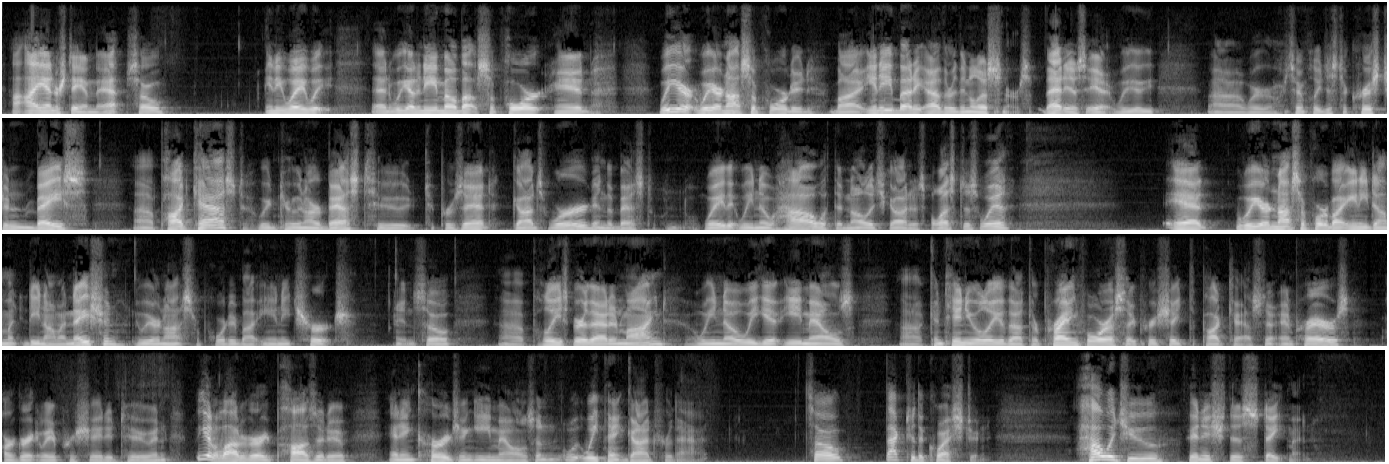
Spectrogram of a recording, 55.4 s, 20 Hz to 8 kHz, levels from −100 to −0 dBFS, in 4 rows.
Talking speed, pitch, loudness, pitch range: 145 wpm, 120 Hz, -22 LUFS, 110-145 Hz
